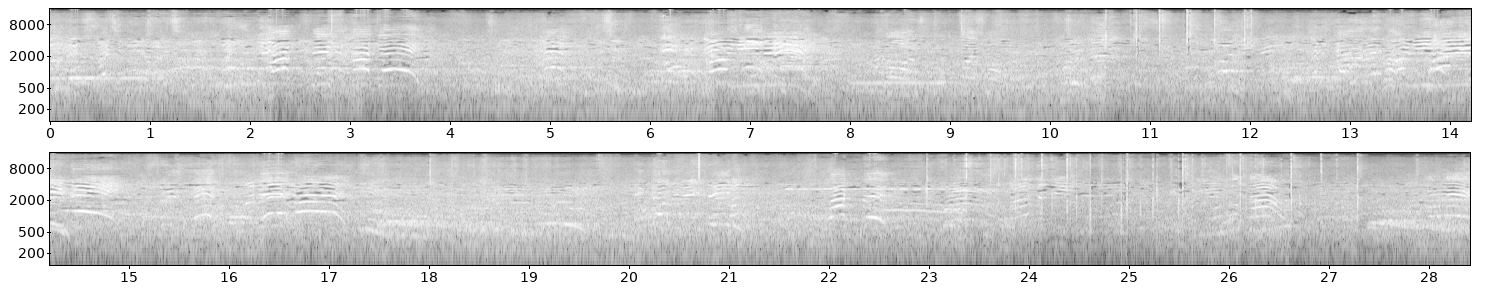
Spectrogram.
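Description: A crowd of adults shouts and cheers in an echoing hall.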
